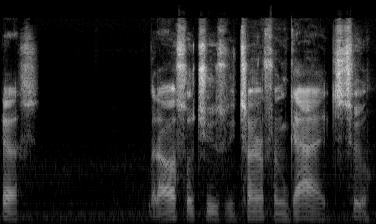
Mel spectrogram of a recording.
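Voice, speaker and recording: A man playing a tabletop game, speaking in character in a hesitant, halting way. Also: on the low side, steady tone, pushed and bright, slight background noise. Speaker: player.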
